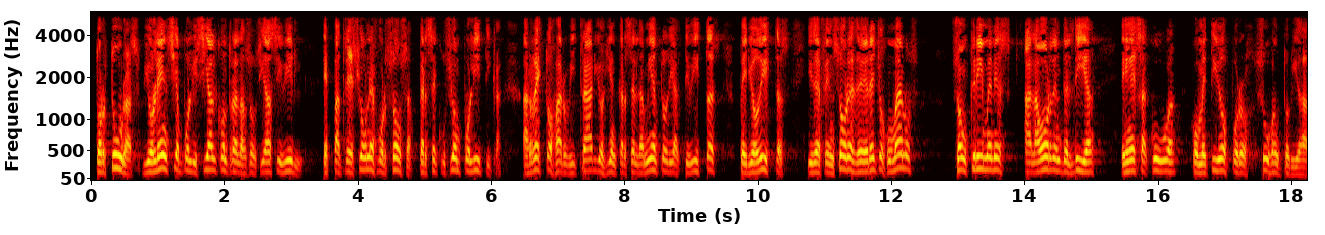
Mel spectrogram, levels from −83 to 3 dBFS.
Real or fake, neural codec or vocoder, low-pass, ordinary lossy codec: real; none; 5.4 kHz; AAC, 48 kbps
